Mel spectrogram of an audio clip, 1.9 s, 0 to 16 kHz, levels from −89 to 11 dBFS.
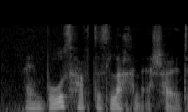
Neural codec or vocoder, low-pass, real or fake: none; 7.2 kHz; real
